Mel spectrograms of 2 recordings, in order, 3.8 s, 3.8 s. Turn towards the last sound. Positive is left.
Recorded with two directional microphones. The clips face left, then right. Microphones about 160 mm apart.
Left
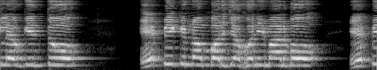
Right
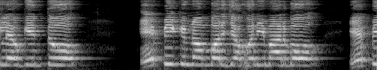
turn(degrees=30)  # may be behind; listen again after turning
